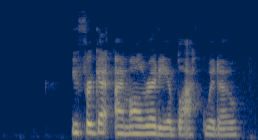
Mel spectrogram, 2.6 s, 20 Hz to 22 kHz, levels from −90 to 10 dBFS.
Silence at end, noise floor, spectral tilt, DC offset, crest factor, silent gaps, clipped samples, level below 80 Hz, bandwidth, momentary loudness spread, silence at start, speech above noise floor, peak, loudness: 0.2 s; -77 dBFS; -6.5 dB/octave; under 0.1%; 20 dB; none; under 0.1%; -72 dBFS; 13 kHz; 9 LU; 0.7 s; 51 dB; -8 dBFS; -26 LUFS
